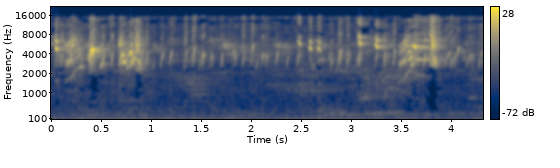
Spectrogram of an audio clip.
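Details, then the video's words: Goldfinch in song training: loud twittering bursts at the start, a middle stretch of quick chips and trills, then a bright, buzzy flourish. "Motivational rewards for training goldfinch to song"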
